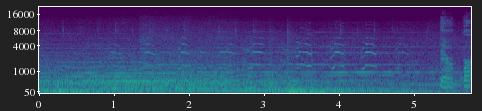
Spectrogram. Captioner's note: seabirds cawing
